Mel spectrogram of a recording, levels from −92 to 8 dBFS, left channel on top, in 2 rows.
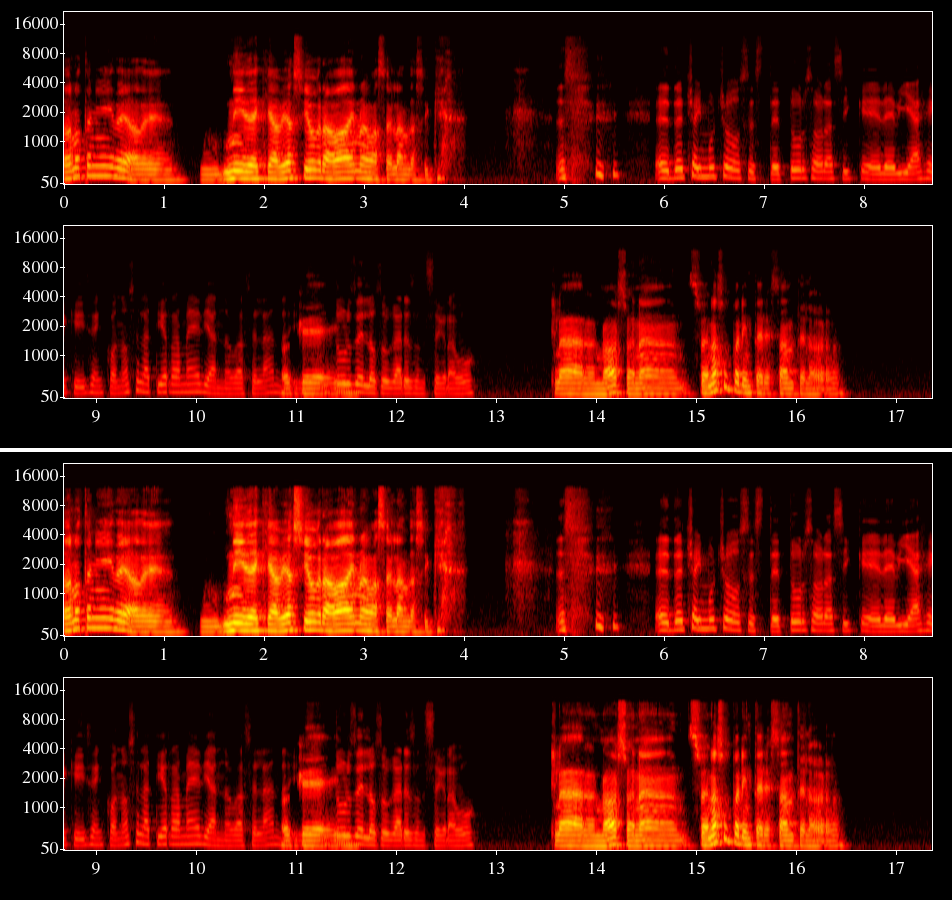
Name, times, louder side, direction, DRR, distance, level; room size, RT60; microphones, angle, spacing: voice 1, 0.0-4.0 4.5-4.6 10.9-11.6 13.6-16.5, right 4 dB, 65° right, 0.8 m, -30 dB
voice 2, 4.9-12.8, right 1 dB, 30° right, 2.9 m, -44 dB
head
